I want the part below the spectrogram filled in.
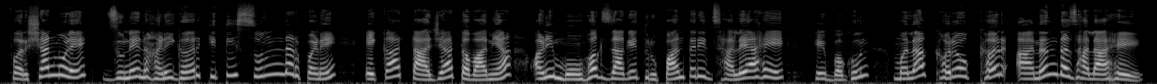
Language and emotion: Marathi, happy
